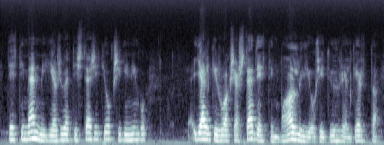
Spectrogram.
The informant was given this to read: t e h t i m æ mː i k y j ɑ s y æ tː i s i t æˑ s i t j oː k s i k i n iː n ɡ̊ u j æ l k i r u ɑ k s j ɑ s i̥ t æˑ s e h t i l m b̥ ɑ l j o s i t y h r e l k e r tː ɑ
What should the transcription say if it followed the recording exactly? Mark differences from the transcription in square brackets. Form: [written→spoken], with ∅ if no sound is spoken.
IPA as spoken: t e h t i m æ mː i k [y→i] j ɑ s y æ tː i s i t æˑ s i t j [oː→o] k s i k i n iː [n→ŋ] ɡ̊ u j æ l k i r u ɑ k s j ɑ s i̥ t æˑ [s→t] e h t i [l→∅] m b̥ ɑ l j o s i t y h r e l k e r tː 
